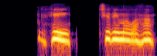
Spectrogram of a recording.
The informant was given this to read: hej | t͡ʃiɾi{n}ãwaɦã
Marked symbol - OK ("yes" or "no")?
no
